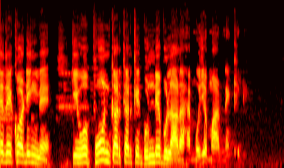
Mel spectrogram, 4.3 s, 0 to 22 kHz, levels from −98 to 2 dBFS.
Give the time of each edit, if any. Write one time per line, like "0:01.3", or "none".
none

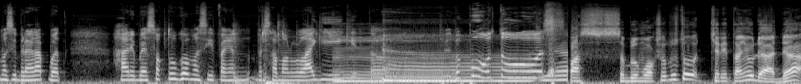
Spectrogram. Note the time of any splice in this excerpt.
0:05.7

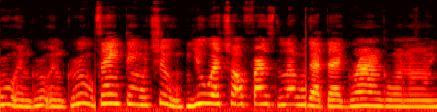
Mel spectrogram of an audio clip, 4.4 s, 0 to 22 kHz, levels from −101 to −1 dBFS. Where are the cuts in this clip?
0:00.9
0:01.9
0:03.1

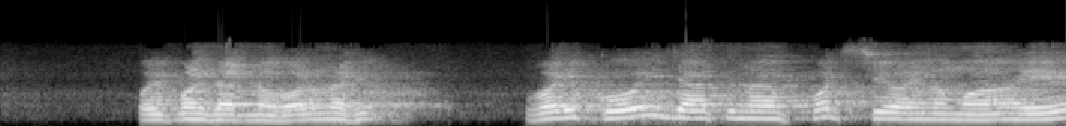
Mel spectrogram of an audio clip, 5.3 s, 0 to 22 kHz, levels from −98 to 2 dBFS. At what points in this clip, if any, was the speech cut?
none

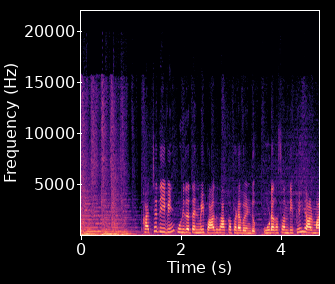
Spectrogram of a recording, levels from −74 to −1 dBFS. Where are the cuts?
0:01.0

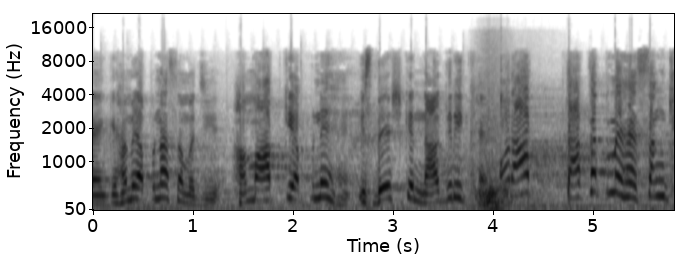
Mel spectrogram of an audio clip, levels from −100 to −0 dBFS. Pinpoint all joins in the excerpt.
0:01.2
0:04.0

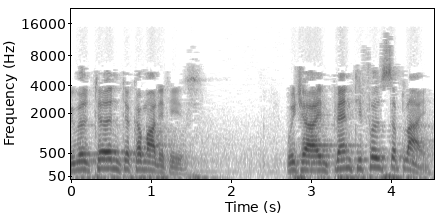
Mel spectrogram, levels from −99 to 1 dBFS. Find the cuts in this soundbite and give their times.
0:02.1

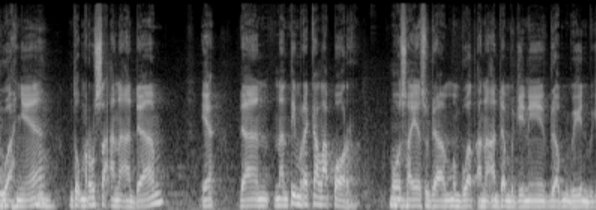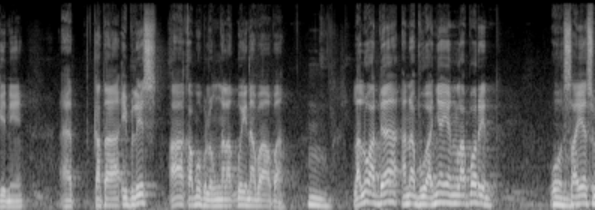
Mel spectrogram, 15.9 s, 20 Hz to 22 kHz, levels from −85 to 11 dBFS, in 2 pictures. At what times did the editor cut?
none

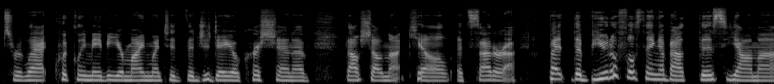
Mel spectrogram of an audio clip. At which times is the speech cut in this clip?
0:05.3

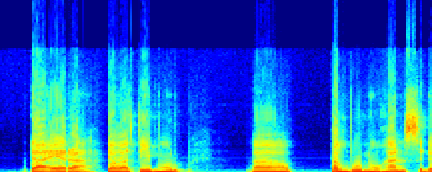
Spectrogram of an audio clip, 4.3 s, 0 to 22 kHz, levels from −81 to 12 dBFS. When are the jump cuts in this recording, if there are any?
0:01.0

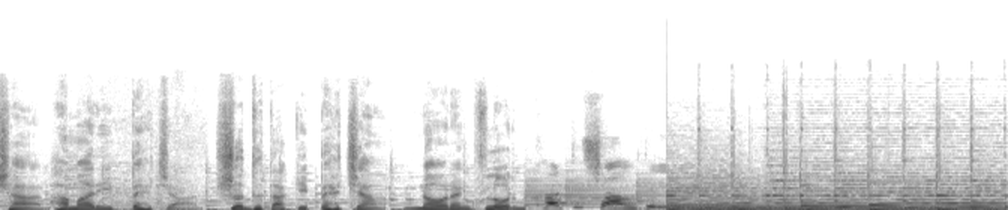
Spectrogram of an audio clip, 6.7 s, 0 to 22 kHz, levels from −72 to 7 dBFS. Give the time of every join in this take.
0:04.4

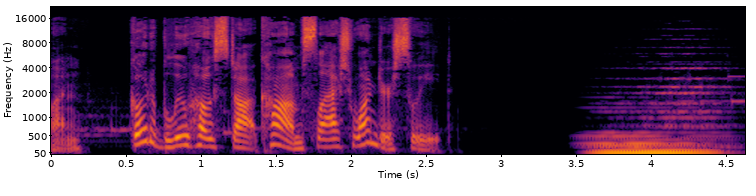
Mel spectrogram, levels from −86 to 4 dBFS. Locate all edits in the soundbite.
0:03.4

